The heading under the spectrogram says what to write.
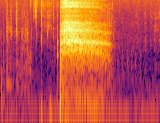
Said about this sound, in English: Excuse me while I take a big swig of my bitch juice.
